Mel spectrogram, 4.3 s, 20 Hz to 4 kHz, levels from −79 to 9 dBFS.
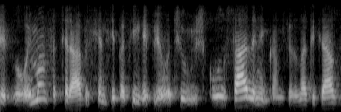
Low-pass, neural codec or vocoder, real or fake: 3.6 kHz; codec, 24 kHz, 0.9 kbps, WavTokenizer, medium speech release version 2; fake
